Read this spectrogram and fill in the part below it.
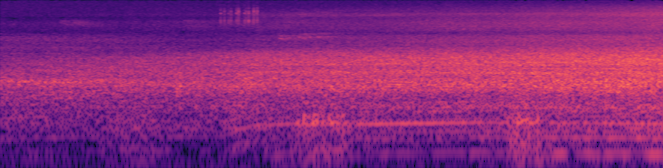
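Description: A car approaches along a road, its engine growing louder.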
